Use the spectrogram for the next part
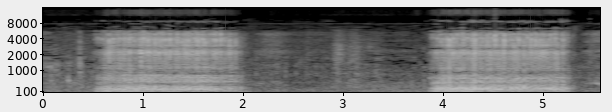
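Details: Loud, harsh, rattling snores about three seconds apart with quiet exhalation between, from an adult man (dad) sleeping on a couch; heavy snoring.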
